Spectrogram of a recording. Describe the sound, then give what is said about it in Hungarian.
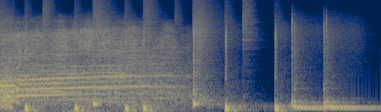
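Racing cars roar off from a standing start as the start lights go out, engines screaming at high revs with sharp gear-change bursts as the pack accelerates away, loud, then a deeper engine drone settles in. “It's lights out and away we go. Go, go, go!”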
